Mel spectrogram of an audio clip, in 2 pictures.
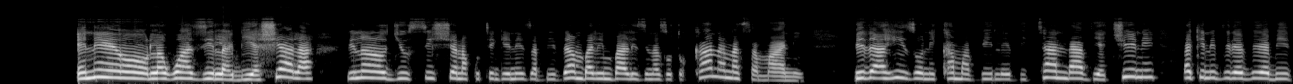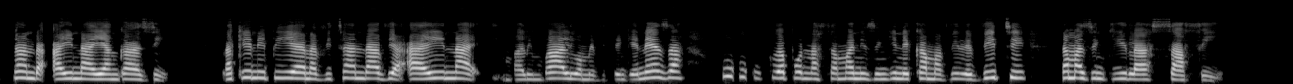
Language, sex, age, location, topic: Swahili, female, 36-49, Dar es Salaam, finance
